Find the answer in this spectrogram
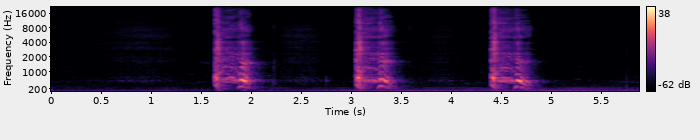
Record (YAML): three_cough_length: 5.9 s
three_cough_amplitude: 10997
three_cough_signal_mean_std_ratio: 0.31
survey_phase: alpha (2021-03-01 to 2021-08-12)
age: 45-64
gender: Female
wearing_mask: 'No'
symptom_fatigue: true
symptom_headache: true
symptom_change_to_sense_of_smell_or_taste: true
symptom_loss_of_taste: true
smoker_status: Ex-smoker
respiratory_condition_asthma: false
respiratory_condition_other: false
recruitment_source: Test and Trace
submission_delay: 2 days
covid_test_result: Positive
covid_test_method: RT-qPCR
covid_ct_value: 22.6
covid_ct_gene: ORF1ab gene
